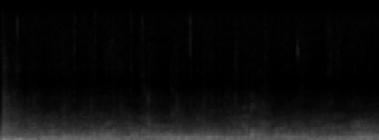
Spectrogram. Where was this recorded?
in a crowded indoor space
